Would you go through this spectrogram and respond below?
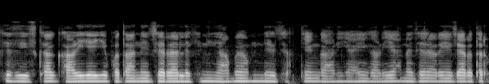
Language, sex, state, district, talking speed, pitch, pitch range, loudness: Hindi, male, Chhattisgarh, Kabirdham, 320 wpm, 140 Hz, 140-145 Hz, -17 LUFS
